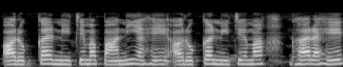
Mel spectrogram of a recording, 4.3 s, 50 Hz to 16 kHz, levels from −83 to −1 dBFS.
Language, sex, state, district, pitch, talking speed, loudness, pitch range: Chhattisgarhi, female, Chhattisgarh, Raigarh, 215 Hz, 195 wpm, -17 LUFS, 205-225 Hz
